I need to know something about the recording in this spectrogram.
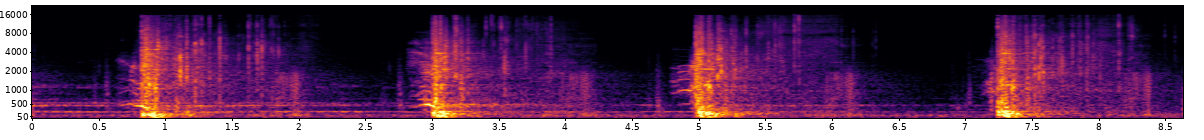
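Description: A heavy hammer slams down hard on a tiled floor with a ringing echo.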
